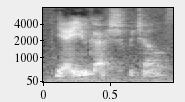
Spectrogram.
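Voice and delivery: unvoiced teasing whisper. Real, not acted. Vlogger whispering to viewers to be jealous. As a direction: whisper it as a secret.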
